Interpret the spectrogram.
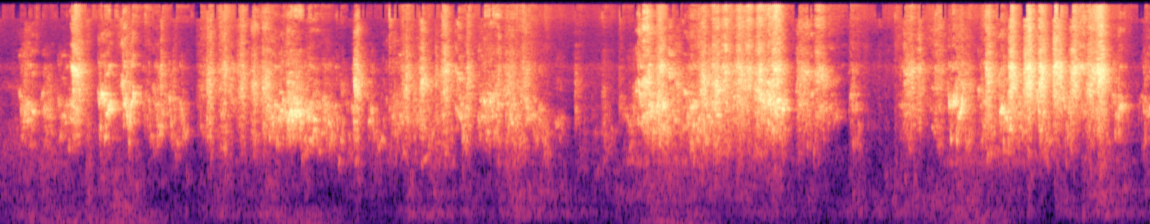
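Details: Budgerigar song for prompting silent budgies, heard in four bursts of dense, scratchy chatter and clicks separated by short quiet gaps.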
